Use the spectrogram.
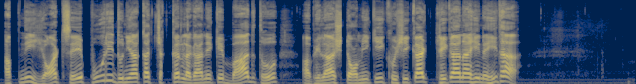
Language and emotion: Hindi, happy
